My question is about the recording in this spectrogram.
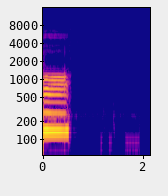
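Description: A man's voice holding a drawn-out, level 'uhh' for about half a second, then a faint click of a computer mouse as a button is pressed.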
